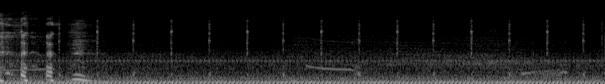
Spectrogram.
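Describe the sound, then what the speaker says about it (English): Cars and other motor vehicles pass steadily on a busy road, producing a constant engine and tyre rumble at moderate distance, with a few brief sharp chirps near the start and a faint steady ticking throughout. "Busy road."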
